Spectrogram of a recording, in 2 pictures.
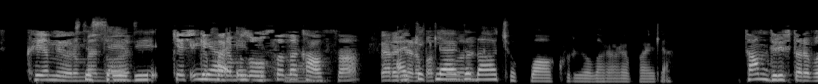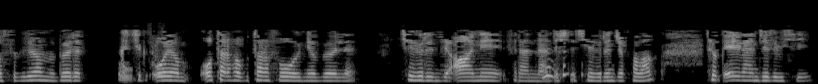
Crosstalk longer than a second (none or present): present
